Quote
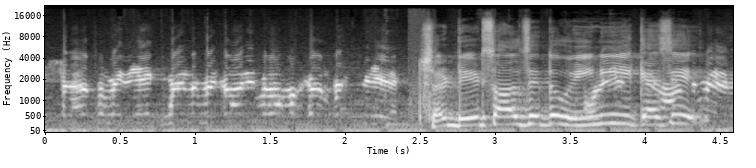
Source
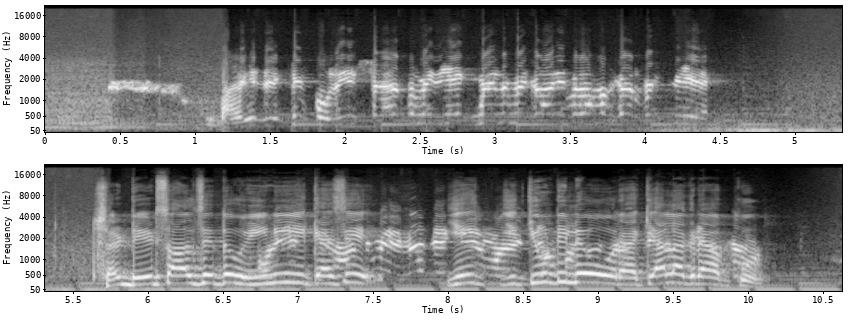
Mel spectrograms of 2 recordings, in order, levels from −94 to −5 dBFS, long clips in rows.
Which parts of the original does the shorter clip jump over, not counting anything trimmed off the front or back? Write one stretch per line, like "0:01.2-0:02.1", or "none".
0:04.5-0:05.5

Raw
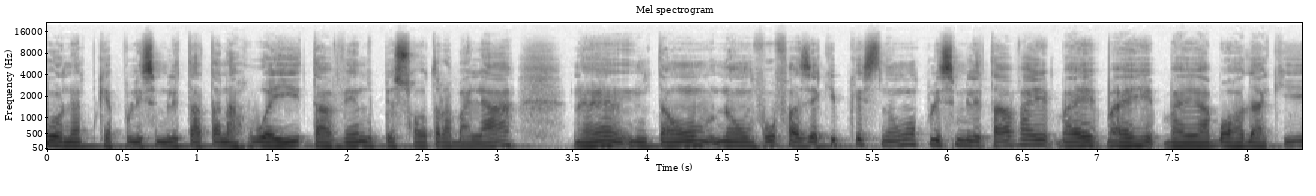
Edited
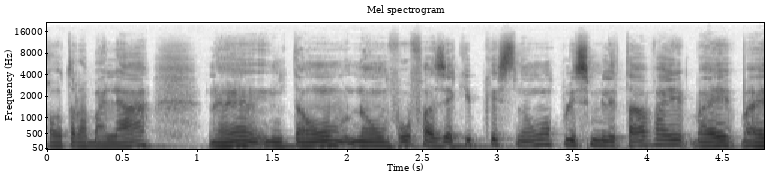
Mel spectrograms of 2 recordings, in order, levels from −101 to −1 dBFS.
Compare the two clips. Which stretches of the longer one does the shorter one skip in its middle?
none

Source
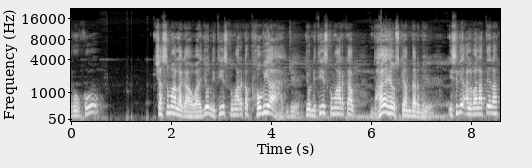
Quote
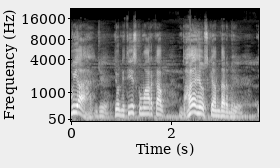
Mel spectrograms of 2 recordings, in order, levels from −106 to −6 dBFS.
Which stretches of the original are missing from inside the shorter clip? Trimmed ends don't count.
none

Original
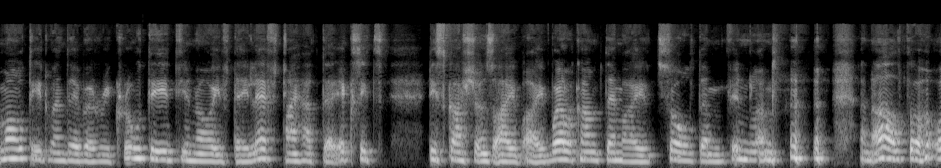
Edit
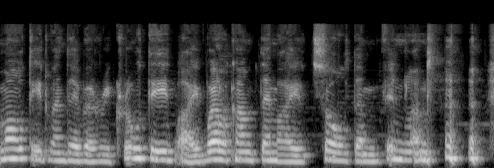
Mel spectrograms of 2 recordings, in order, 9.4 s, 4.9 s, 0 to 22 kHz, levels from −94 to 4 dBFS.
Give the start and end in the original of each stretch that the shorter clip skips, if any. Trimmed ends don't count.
0:01.8-0:05.2

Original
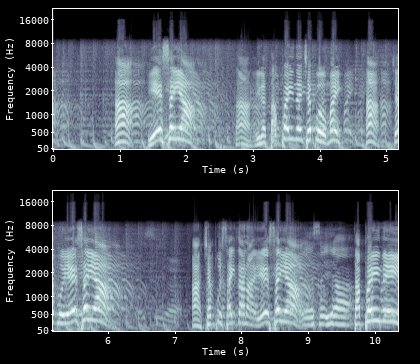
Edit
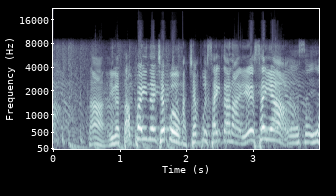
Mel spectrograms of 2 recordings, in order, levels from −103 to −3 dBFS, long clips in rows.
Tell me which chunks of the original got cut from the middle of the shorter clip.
0:04.1-0:07.3

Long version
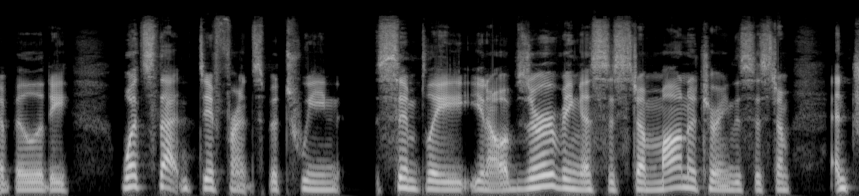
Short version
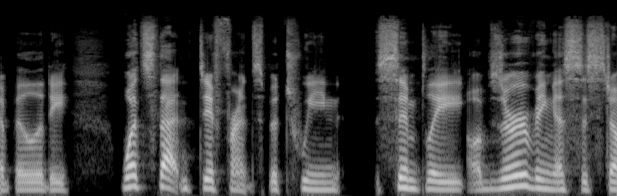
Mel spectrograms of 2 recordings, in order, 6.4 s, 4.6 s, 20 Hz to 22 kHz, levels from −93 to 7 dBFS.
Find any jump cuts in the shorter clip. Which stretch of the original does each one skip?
0:03.5-0:03.7

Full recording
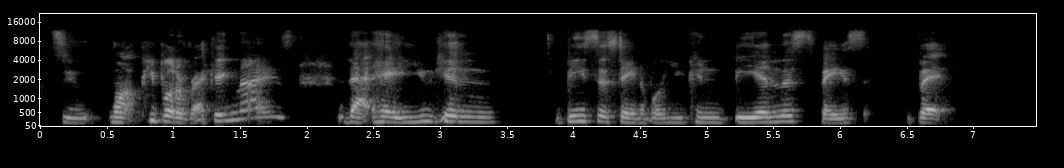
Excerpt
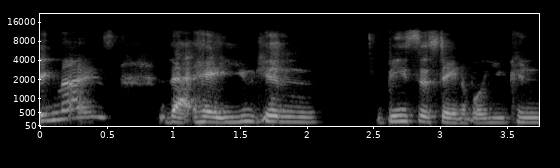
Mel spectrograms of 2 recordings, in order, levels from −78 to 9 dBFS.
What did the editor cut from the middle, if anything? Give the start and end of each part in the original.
none

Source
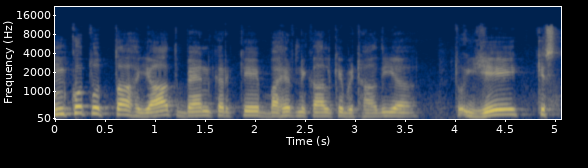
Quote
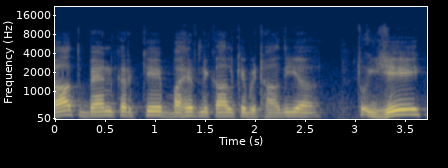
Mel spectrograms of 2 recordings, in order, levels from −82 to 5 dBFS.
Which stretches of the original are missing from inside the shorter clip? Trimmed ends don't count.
none

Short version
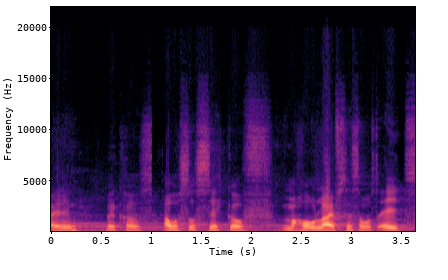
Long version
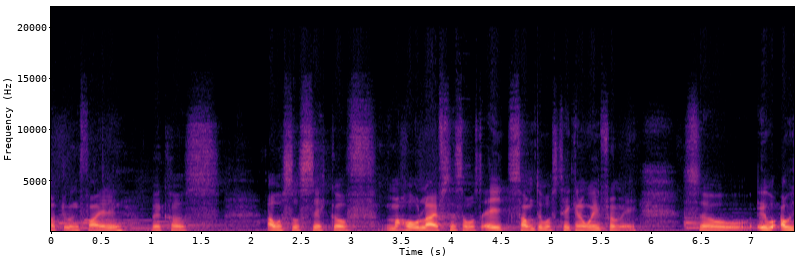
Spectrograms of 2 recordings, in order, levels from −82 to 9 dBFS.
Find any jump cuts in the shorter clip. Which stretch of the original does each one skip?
0:01.4-0:02.0

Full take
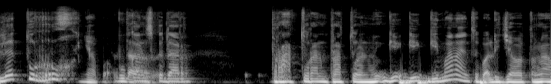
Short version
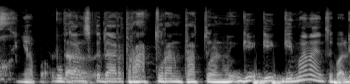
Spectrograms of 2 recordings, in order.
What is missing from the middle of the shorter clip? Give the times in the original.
0:01.9-0:02.7

